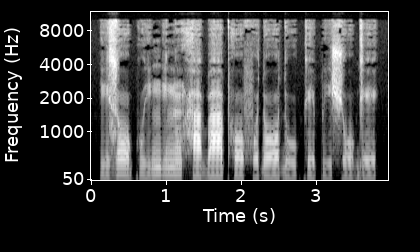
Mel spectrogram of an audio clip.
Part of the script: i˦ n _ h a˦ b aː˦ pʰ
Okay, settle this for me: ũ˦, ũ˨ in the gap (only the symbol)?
ũ˦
